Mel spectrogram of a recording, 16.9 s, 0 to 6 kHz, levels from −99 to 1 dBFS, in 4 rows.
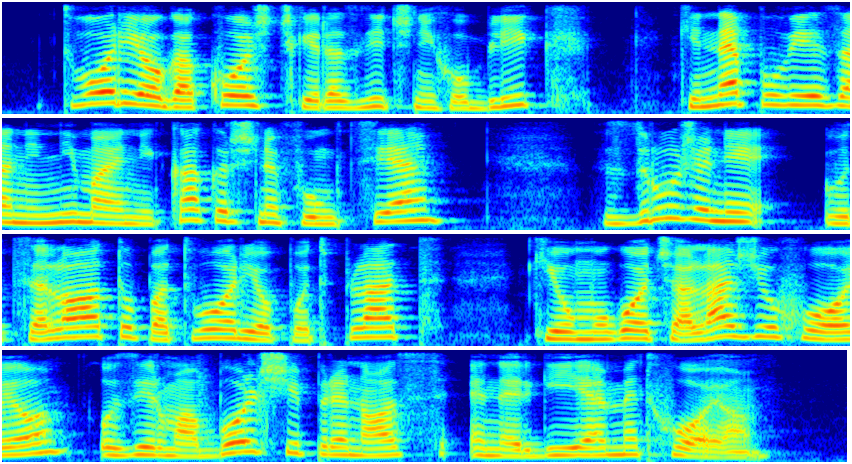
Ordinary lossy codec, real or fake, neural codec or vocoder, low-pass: none; fake; vocoder, 24 kHz, 100 mel bands, Vocos; 5.4 kHz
